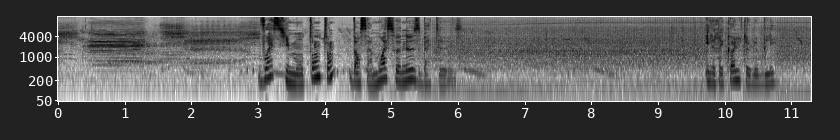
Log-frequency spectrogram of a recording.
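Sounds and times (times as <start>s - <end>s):
sheep bleating in a meadow: 0.0s - 4.4s
steady rustling ambient noise: 1.3s - 11.2s
speech: 3.0s - 6.2s, 9.7s - 10.9s.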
